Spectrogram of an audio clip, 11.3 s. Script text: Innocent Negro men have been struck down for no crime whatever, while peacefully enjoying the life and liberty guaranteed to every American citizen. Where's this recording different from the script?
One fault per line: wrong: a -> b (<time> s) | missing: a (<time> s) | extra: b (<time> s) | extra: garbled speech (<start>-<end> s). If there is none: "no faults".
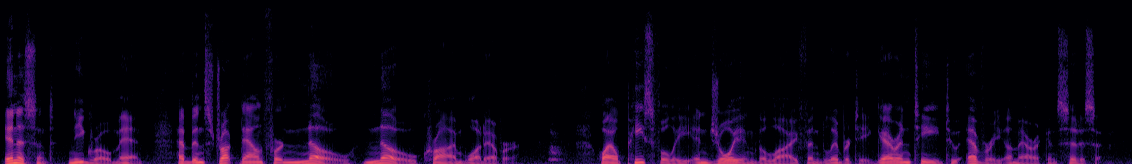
extra: no (3.6 s)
